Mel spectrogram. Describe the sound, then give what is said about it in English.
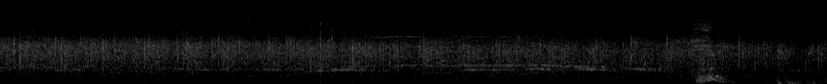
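A large group claps their hands to the Lord Jesus Christ during a sermon, continuously for several seconds, a dense, steady wash of applause with faint voices murmuring underneath and a brief sharper burst near the end. “Clap your hands to the Lord Jesus Christ.”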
